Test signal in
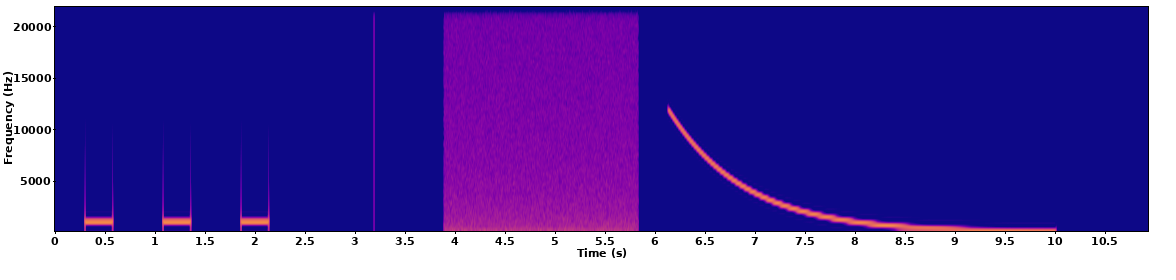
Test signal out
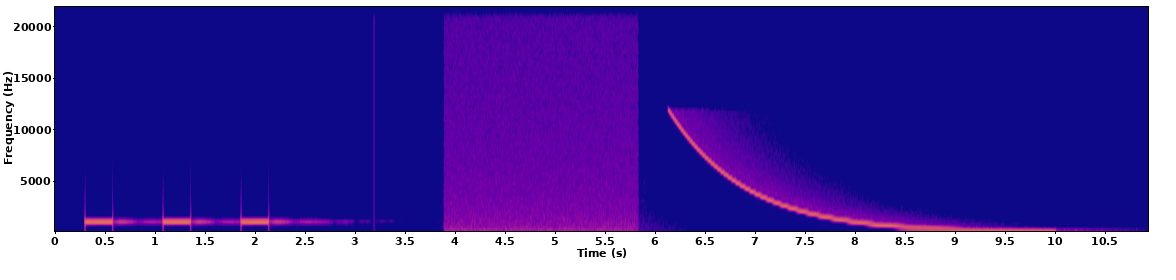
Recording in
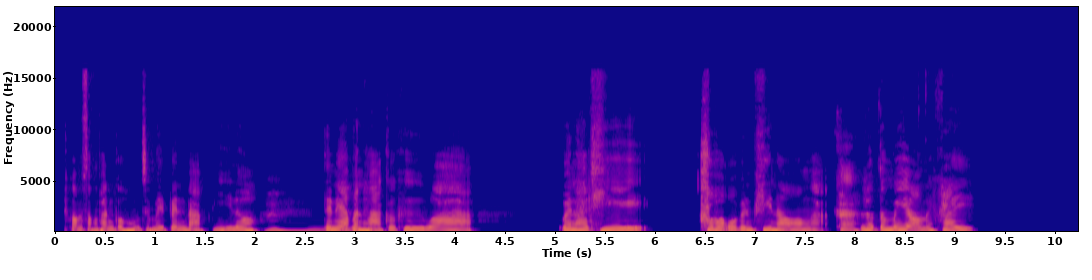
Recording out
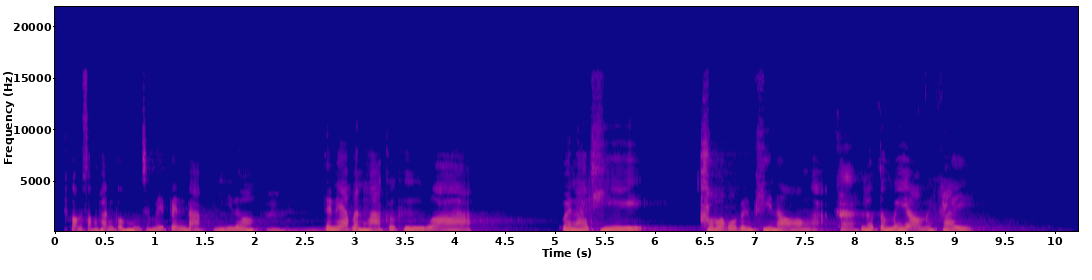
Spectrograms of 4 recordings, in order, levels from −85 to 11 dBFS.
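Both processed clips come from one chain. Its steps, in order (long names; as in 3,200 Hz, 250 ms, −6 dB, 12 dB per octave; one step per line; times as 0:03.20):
dense smooth reverb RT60 2.5 s, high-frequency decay 0.9×, DRR 19.5 dB
level −8 dB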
